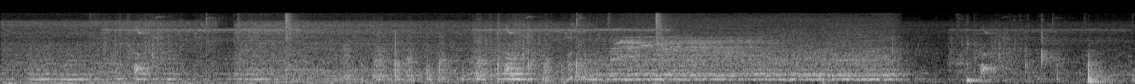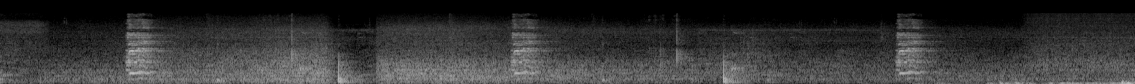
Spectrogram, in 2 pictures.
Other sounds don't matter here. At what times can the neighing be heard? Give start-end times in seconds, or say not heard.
6.1-7.8.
